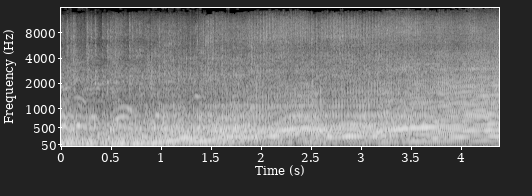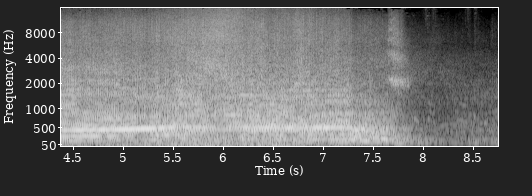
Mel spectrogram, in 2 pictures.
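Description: A race car engine revs hard and roars, rising in pitch.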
